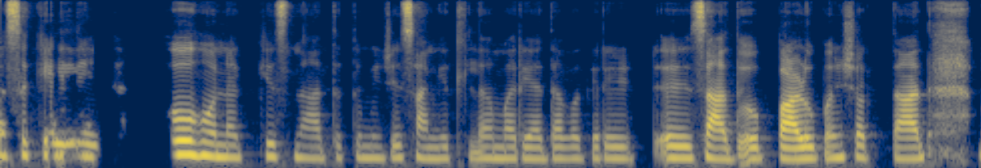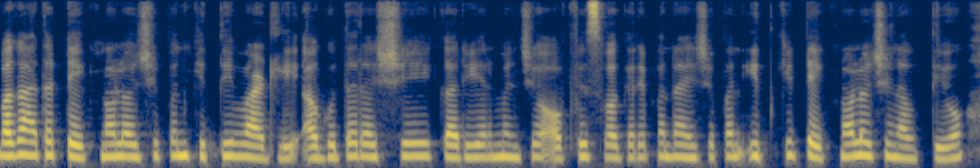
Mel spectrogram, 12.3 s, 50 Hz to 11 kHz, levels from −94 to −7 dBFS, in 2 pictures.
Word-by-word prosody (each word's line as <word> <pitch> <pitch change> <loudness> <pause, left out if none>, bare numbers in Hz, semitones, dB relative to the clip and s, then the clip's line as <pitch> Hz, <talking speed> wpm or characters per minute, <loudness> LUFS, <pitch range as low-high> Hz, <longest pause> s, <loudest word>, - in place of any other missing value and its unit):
असं 215 +2 +6
केलंय 215 -2 -2
का? 200 - -17 0.3
हो, 245 0 +10
हो, 230 -1 +4
नक्कीच 205 +1 -3
ना. 195 -2 -9
आता 185 +1 -14
तुम्ही 190 -1 -10
जे 195 - -8
सांगितलं 185 -1 0
मर्यादा 180 -1 -7
वगैरे, 180 0 -9 0.3
अ, 190 0 +1
साधू 175 -1 +4
पाळू 180 0 +7
पण 190 - -3
शकतात. 190 -3 -1 0.4
बघा 225 +2 +6
आता 225 0 +1
टेक्नॉलॉजीपण 210 +2 +1
किती 220 +1 -2
वाढली. 185 -2 0
अगोदर 200 +3 -1
असे 215 +1 -1
करियर 200 0 +1
म्हणजे 205 0 -3
ऑफिस 210 +2 +3
वगैरे 200 +1 -3
पण 215 -1 -3
राहायचे, 200 -1 -3
पण 210 0 -2
इतकी 220 +2 -4
टेक्नॉलॉजी 215 +2 +1
नव्हती 180 -2 -4
हो. 195 - -1
200 Hz, 175 wpm, -24 LUFS, 185-215 Hz, 0.4 s, हो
